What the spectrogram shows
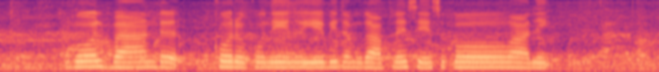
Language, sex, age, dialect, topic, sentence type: Telugu, female, 31-35, Southern, banking, question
